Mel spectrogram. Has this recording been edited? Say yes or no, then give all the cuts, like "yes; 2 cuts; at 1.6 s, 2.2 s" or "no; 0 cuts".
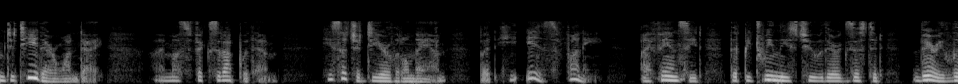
yes; 1 cut; at 6.3 s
